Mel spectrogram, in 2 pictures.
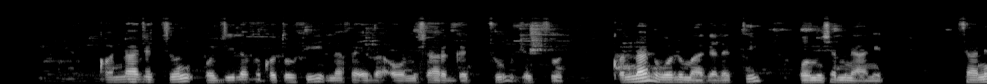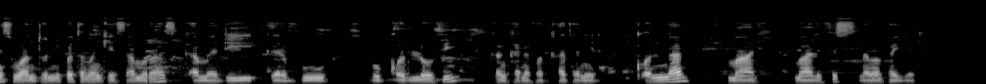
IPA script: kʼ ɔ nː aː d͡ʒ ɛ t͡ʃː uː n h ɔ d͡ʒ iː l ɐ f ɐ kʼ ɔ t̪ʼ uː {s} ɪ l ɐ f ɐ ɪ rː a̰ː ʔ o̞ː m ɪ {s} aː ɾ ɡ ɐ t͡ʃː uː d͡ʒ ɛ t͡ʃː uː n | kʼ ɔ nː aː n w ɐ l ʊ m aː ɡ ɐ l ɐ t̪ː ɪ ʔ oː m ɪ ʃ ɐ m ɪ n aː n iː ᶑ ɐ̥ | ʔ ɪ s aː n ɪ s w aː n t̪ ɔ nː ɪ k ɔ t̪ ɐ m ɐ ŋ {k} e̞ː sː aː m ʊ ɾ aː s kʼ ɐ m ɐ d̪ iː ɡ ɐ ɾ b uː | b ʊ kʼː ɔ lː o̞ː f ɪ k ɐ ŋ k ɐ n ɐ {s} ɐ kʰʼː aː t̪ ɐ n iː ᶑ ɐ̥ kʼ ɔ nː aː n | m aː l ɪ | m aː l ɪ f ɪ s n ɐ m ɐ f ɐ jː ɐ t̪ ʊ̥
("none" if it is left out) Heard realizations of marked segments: f, ʃ, k, f

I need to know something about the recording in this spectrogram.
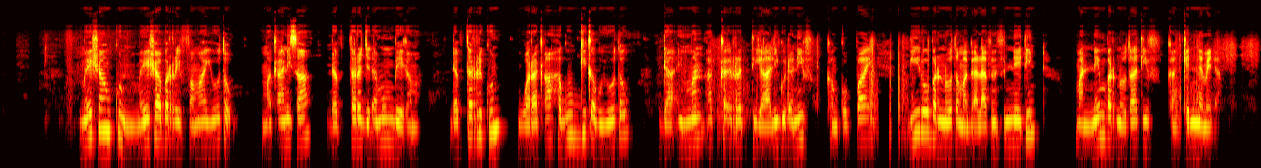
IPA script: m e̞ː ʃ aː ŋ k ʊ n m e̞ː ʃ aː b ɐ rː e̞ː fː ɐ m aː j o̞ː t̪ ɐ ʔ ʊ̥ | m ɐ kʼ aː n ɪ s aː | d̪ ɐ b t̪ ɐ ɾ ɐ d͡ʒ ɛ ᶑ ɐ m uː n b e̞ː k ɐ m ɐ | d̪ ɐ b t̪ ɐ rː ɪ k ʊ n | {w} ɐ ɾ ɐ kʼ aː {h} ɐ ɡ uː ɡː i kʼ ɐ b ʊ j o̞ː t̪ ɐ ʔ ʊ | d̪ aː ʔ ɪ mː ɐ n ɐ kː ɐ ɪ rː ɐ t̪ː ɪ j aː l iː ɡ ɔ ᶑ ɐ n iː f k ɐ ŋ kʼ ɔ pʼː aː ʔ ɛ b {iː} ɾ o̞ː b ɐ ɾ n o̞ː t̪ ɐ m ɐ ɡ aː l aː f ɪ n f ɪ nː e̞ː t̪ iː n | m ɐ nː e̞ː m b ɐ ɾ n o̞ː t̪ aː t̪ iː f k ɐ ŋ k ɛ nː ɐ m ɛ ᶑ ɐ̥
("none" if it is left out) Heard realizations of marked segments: w, h, iː

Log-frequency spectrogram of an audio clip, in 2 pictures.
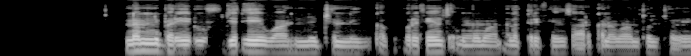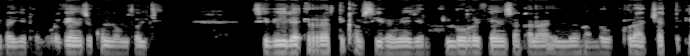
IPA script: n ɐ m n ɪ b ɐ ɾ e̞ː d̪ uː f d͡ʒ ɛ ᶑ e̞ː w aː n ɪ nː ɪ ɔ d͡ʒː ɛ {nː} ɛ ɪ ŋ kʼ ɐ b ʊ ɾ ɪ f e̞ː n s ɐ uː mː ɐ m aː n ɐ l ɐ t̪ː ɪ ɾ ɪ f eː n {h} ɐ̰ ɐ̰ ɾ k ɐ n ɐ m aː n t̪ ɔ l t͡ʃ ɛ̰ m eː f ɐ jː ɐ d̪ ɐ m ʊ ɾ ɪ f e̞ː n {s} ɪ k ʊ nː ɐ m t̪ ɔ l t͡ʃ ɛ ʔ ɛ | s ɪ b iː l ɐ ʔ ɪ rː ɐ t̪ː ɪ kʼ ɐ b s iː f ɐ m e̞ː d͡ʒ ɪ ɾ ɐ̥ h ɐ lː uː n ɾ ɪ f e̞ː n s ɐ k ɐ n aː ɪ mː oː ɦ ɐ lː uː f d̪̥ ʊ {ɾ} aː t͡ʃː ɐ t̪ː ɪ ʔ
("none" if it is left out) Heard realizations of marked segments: nː, s, s, ɾ

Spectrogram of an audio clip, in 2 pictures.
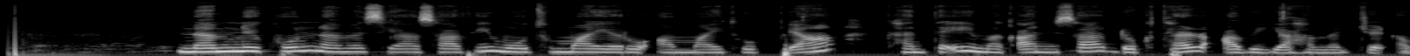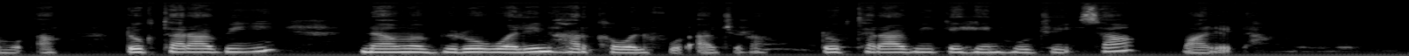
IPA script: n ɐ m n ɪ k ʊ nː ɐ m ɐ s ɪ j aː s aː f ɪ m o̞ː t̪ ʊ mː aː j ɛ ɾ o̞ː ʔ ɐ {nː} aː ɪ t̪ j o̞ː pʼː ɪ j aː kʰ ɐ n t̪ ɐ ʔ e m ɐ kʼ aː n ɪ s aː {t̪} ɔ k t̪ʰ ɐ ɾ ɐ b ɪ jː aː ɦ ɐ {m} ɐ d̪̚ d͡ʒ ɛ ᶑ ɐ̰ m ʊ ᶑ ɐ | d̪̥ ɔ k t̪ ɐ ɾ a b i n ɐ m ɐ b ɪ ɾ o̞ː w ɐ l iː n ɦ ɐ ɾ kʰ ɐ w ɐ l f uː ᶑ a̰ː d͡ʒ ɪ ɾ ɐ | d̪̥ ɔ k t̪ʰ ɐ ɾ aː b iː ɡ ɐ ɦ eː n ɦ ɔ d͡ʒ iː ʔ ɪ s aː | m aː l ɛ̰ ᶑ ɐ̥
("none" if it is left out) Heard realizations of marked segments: mː, d̪, m

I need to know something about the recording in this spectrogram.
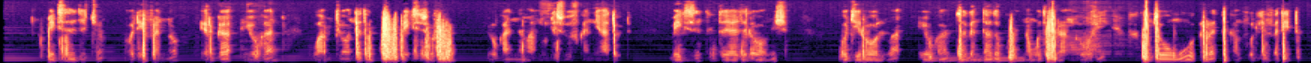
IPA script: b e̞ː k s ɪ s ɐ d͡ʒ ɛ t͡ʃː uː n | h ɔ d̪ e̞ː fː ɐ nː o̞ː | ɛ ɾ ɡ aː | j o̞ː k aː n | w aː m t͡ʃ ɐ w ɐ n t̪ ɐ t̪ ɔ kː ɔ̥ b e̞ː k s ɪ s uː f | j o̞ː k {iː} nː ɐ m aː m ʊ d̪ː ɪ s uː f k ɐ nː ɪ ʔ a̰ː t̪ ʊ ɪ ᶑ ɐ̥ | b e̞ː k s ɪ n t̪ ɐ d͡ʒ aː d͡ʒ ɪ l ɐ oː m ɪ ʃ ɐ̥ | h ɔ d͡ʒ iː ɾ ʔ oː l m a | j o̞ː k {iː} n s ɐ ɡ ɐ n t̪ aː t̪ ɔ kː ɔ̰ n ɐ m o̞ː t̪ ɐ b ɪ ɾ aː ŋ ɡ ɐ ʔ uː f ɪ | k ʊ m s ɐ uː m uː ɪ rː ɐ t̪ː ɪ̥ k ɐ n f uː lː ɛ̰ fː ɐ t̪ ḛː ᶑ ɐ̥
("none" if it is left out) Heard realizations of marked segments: aː, aː

